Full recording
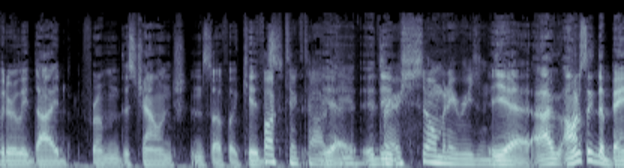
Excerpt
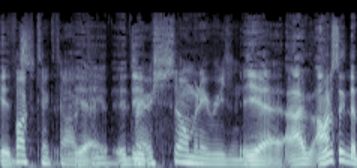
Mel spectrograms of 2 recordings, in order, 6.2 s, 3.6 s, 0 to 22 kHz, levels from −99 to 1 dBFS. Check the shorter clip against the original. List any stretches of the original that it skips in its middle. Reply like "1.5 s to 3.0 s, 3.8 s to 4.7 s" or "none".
none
